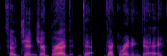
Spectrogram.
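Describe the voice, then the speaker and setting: A middle-aged woman chats through a casual morning livestream, greeting viewers and reading their messages out loud. Her voice has a bright, clear edge that has worn a little hoarse, and the sound is dry and close. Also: medium pitch, huge pitch swings, moderate pace, no echo. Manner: chatty, reads chat messages aloud, laughs often. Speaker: livestream host.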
